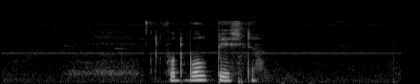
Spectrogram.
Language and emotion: Russian, neutral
